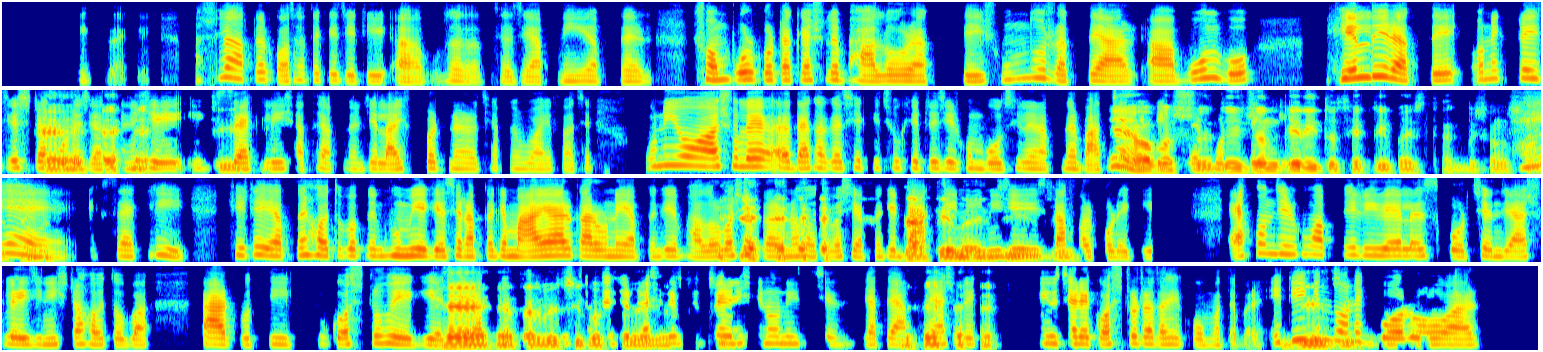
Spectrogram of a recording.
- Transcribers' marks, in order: chuckle; tapping; laugh; giggle
- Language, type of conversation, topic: Bengali, podcast, সম্পর্কের জন্য আপনি কতটা ত্যাগ করতে প্রস্তুত?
